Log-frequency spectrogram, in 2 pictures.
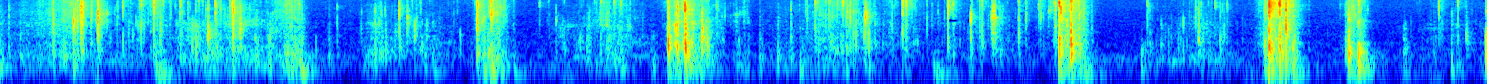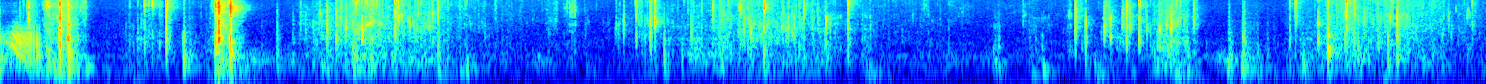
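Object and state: Crinkly clear slime.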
